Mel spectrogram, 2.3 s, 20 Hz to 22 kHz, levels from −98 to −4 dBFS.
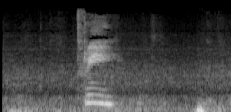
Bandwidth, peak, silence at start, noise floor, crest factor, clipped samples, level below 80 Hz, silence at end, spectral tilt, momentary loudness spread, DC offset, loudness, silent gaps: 16 kHz; -10 dBFS; 0.05 s; -50 dBFS; 20 dB; under 0.1%; -36 dBFS; 0 s; -5 dB/octave; 24 LU; under 0.1%; -28 LUFS; none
